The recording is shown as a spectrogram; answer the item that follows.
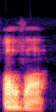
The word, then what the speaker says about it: over: prepositions on above and over british pronounced ova anyway let's move on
